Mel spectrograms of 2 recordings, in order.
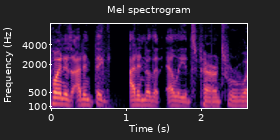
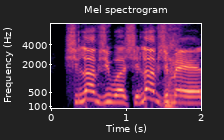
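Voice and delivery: loud, high and shrill blasted voice; 9 semitones higher, 9 dB louder than usual.

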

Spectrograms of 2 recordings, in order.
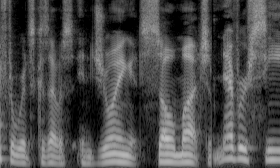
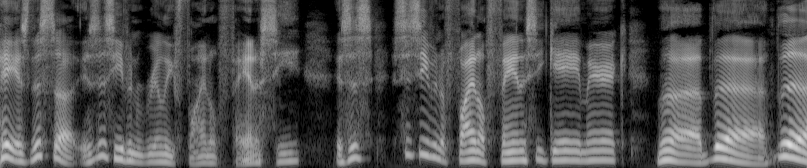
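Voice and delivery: put-on, drawn-out internet guy voice; 2 semitones higher than usual. Mocking the questions from Reddit users, in an internet guy voice. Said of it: "I'm putting on my internet guy voice".

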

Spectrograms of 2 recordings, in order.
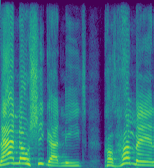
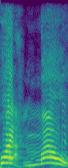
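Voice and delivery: high, raised-voice yell, stretched out longer; 6 semitones higher, 3 dB louder than usual. Recapping a letter about a cheating wife to the others: yelling. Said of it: "Why are you yelling?".

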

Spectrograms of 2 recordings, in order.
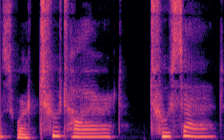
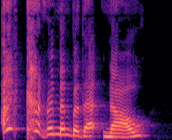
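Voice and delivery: short, cross, irritable, snappish tone; 3 semitones higher, 4 dB louder than usual. Elephant answers the animals after tripping into them, snapping. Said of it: "She snapped".

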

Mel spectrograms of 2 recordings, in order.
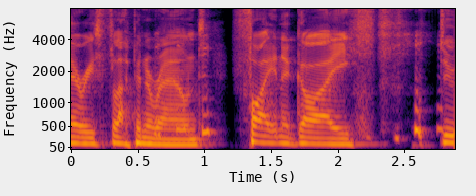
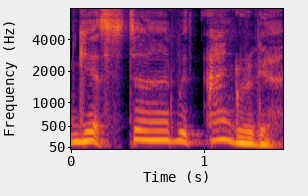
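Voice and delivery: put-on British narrator voice, higher; 6 semitones higher than usual. Imitating an audiobook voice in one's ear: Stephen Fry voice. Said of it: "Stephen Fry's in your ear going".

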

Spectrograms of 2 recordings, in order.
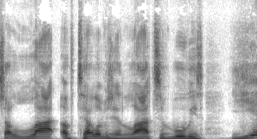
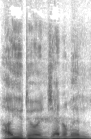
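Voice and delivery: put-on voiceover announcer voice, pitched lower; 6 semitones lower, 4 dB quieter than usual. Retelling an actor walking into a voiceover audition: Keith David voice. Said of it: "he talks like this the whole time".

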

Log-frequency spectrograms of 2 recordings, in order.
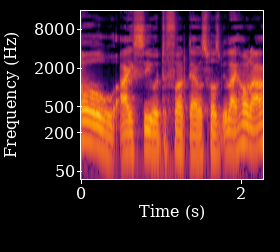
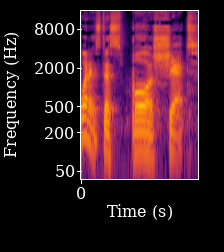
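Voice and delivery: slow, deliberate, drawn-out put-on celebrity voice. Imagining David Lynch's reaction to this, in a David Lynch impression. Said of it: "I can't do his voice that way. / That was a pretty good impression".

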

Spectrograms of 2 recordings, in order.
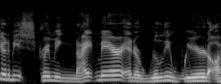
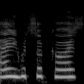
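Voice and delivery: soft, very high, childlike put-on British accent; 7 dB quieter than usual. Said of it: "baller ass British accent at eight years old".

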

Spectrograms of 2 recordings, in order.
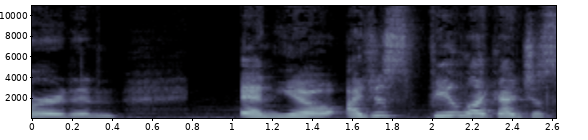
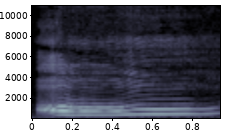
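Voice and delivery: soft, very high, stretched-out gasp; 12 semitones higher than usual. Retelling how the husband reacted to a kiss: imitating a soft gasped "oh". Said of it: "his hand went to his heart, and he gasped".

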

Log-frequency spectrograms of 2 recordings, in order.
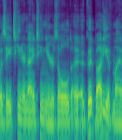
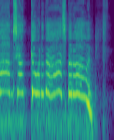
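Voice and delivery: mock yelling, pitched much higher than normal. Recalling a phone call to a sister about going to hospital, retelling a yell into the phone. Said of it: "I'm like yelling to her in the phone".

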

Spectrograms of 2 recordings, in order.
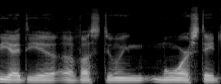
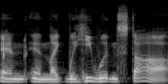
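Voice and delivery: ordinary talk, nothing marked

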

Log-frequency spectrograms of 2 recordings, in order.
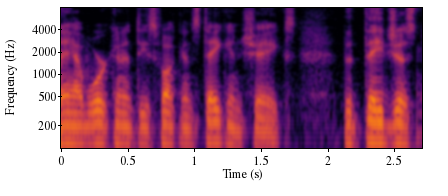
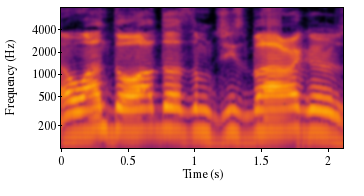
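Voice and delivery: put-on Austrian-accented voice; 8 semitones higher, 10 dB louder than usual. Retelling how they ordered food from the lady, in Arnold Schwarzenegger voice. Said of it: "we ordered our food in Arnold Schwarzenegger talk".

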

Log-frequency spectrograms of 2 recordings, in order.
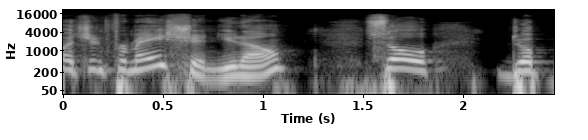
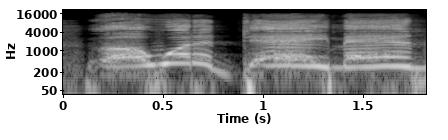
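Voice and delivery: put-on very slow, high-pitched elderly man voice; 2 semitones higher than usual. Retelling answering someone who finally gives the time of day, in an old man accent. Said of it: "I'm just trying to establish the old man accent".

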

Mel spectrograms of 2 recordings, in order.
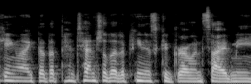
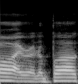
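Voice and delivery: ordinary delivery

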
